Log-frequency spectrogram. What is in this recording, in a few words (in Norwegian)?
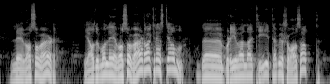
"leva så væL", Numedalsmål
